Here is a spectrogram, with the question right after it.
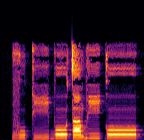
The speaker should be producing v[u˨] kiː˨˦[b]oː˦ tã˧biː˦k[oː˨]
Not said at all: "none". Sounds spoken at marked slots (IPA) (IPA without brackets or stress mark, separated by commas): u˨, b, oː˦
